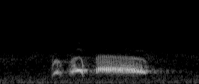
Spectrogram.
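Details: Spotted dove (cu gáy) giving one short thúc bổi coo, two quick clipped notes then a sustained, even hoot, low and mellow, in a quiet setting.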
